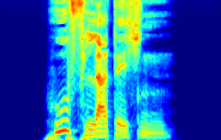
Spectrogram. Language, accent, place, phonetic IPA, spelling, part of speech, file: German, Germany, Berlin, [ˈhuːfˌlatɪçn̩], Huflattichen, noun, De-Huflattichen.ogg
- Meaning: dative plural of Huflattich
